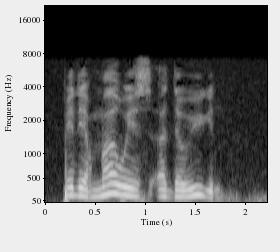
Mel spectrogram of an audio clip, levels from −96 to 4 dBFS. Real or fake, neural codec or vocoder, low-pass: real; none; 7.2 kHz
